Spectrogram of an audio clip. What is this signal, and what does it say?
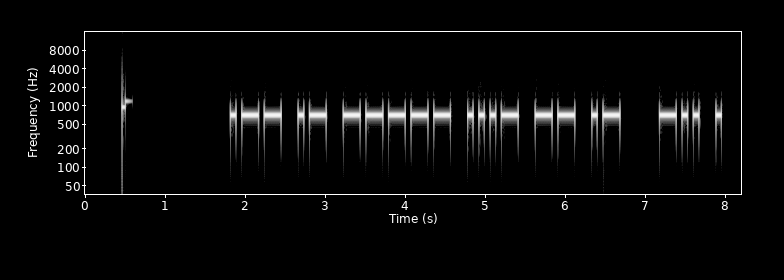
Morse code, heard as a keyed tone, about 17 wpm, 700 Hz. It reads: WA0VMA DE
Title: USA Callsign DE Callsign 17wpm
